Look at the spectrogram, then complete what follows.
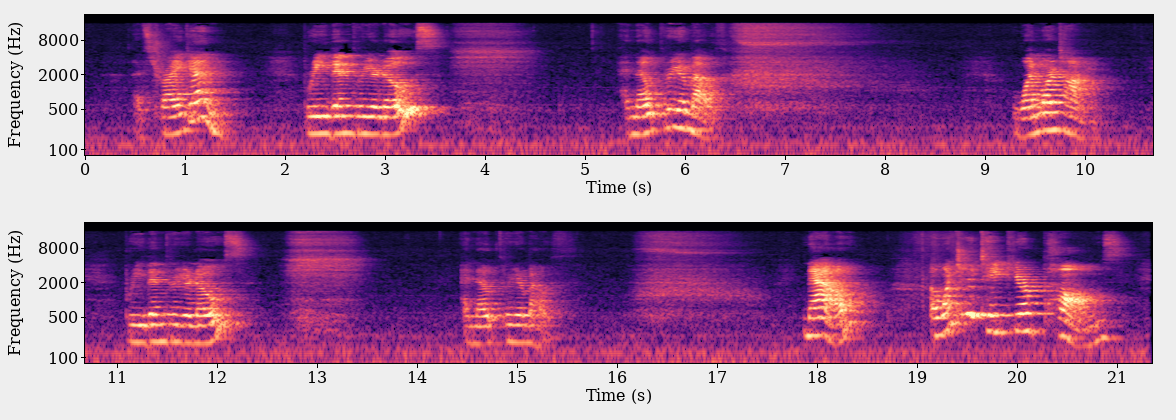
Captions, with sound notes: Let's try again, breathe in through your nose. (inhales deeply) and out through your mouth. (exhales deeply) One more time. Breathe in through your nose. (inhales deeply) And out through your mouth. (exhales deeply) Now I want you to take your palms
